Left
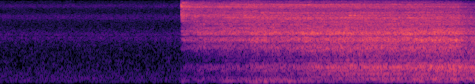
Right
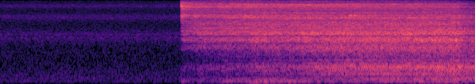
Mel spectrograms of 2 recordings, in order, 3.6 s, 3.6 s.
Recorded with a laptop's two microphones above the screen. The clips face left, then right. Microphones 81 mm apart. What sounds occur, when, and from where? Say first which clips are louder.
1.4 s a hiss: even; 5° left (ahead or behind), 3 m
